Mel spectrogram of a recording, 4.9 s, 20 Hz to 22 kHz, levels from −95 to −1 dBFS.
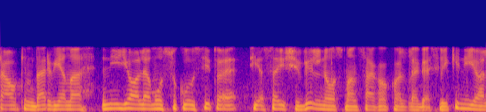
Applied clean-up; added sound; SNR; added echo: neural separator model SepFormer DNS4.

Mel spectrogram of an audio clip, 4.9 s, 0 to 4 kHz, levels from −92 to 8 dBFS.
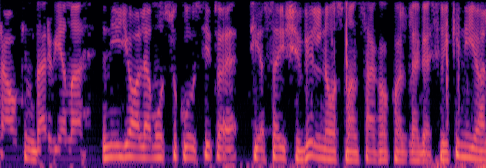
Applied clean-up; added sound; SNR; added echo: classical method spectral subtraction.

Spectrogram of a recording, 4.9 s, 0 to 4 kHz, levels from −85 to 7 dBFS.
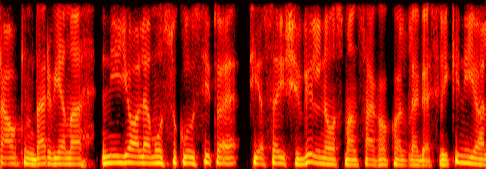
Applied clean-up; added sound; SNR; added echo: none; none; none; none.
